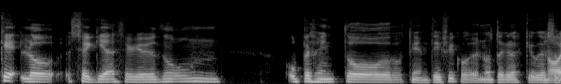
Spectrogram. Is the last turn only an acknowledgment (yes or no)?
no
